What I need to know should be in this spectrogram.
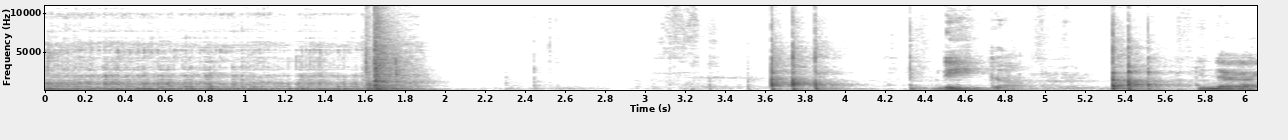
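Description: A cardboard box lid slides off with a soft scrape.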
